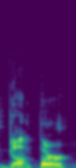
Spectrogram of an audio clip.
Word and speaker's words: Gunther: Hey, it's Gunther. Because I live in America and G-U-N is gun, not goon.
